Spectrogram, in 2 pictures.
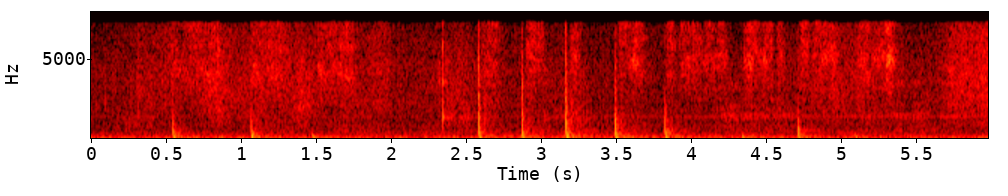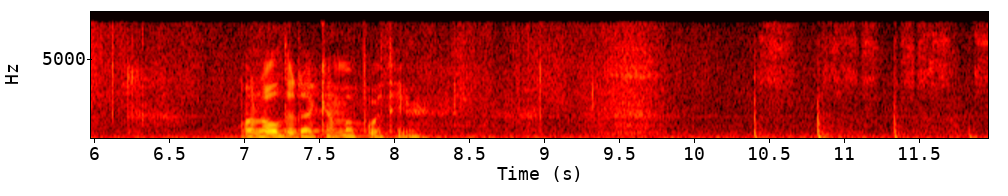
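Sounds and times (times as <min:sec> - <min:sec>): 
handwriting scratching: 0:00.5 - 0:01.8, 0:02.6 - 0:05.4, 0:10.4 - 0:11.9
speech: 0:07.0 - 0:08.4.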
